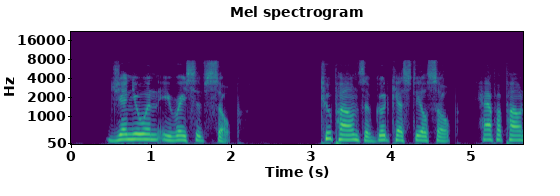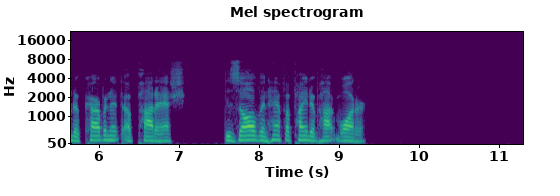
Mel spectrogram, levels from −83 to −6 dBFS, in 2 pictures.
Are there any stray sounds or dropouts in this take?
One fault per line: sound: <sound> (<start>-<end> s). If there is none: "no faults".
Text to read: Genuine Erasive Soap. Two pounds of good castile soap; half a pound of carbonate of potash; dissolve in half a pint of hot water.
no faults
